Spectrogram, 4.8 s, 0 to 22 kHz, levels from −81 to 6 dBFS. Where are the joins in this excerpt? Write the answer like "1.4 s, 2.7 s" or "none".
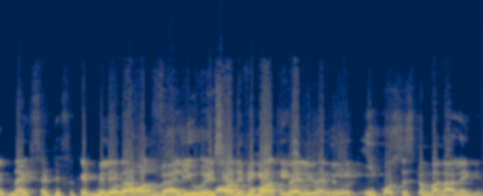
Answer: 3.3 s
